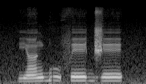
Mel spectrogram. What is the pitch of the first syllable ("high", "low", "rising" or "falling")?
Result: rising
